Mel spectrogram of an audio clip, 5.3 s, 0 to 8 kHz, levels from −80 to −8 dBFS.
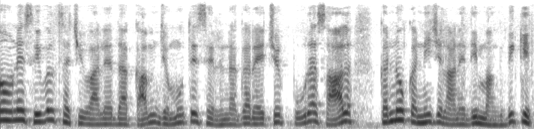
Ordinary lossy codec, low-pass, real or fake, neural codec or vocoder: Opus, 24 kbps; 7.2 kHz; real; none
